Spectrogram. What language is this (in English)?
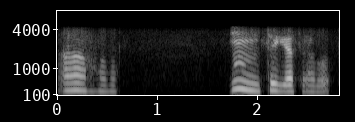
Assamese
